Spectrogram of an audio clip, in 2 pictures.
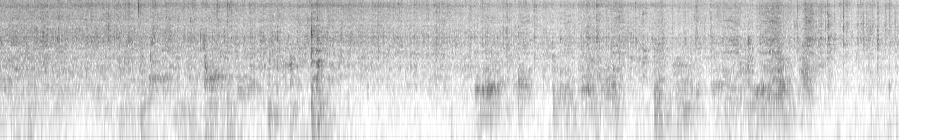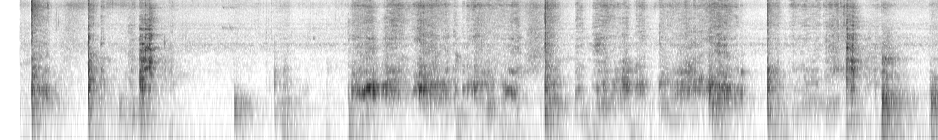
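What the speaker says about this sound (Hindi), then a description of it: "और मुसलसल हिलाते रहेंगे इसी तरह हल्की आंच पर।" Makhandi halwa paste stirred steadily in a pan over low heat, a spoon scraping and clinking against the metal in repeated close strokes with a soft sizzle beneath and a brief silent break midway.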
